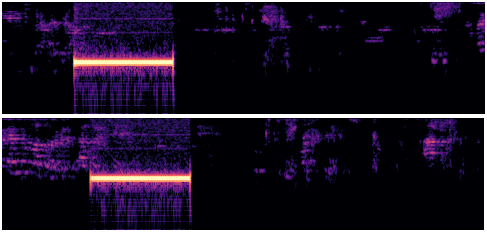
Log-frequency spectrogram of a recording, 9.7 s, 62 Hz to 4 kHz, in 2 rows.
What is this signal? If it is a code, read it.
Ringback tone (Europe, 425 Hz), with speech.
